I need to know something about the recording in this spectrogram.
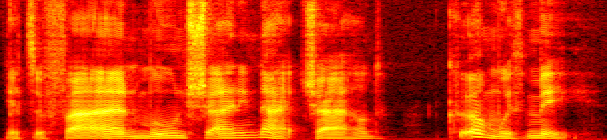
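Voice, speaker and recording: A man's voice: fairly low pitch, expressive, slow. A man voicing a kindly, folksy old woman of the backwoods in a storybook reading. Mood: folksy, content.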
